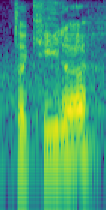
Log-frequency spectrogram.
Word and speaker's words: Takeda: So then we have the AFE Power Takeda. That's how you pronounce that?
